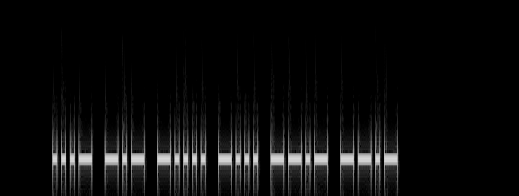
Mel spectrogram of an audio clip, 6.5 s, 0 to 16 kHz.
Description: Morse code, heard as a keyed tone, about 22 wpm, 700 Hz. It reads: VK6BQQ
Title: DXCC-100 Call Signs - 6 Characters - Repeated 2x - 22wpm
